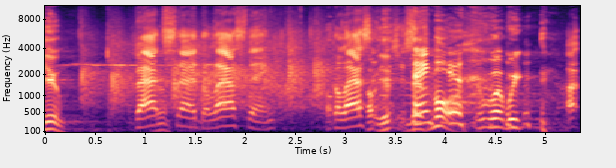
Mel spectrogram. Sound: audience clapping

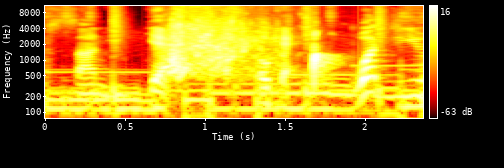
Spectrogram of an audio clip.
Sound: water splashing

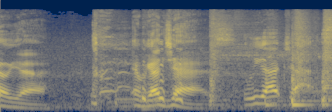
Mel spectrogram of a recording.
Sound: laughing

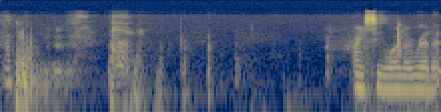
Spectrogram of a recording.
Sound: board members chuckling

